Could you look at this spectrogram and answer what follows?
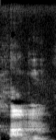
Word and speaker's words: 很: Hello friends today's word is Han Han its pronunciation or opinion is hum Han me very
